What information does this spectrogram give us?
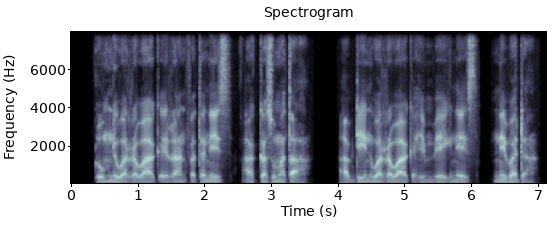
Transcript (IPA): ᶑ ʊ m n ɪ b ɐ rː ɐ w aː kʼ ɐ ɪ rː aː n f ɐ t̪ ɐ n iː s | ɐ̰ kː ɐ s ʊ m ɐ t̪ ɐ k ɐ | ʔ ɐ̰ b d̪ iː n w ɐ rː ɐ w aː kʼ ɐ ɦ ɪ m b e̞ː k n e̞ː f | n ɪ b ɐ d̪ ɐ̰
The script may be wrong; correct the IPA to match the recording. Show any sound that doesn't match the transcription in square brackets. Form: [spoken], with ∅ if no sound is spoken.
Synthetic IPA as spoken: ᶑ ʊ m n ɪ [w] ɐ rː ɐ w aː kʼ ɐ ɪ rː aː n f ɐ t̪ ɐ n iː s | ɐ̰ kː ɐ s ʊ m ɐ t̪ ɐ [ʔ] ɐ | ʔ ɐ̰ b d̪ iː n w ɐ rː ɐ w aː kʼ ɐ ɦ ɪ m b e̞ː k n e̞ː [s] | n ɪ b ɐ d̪ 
